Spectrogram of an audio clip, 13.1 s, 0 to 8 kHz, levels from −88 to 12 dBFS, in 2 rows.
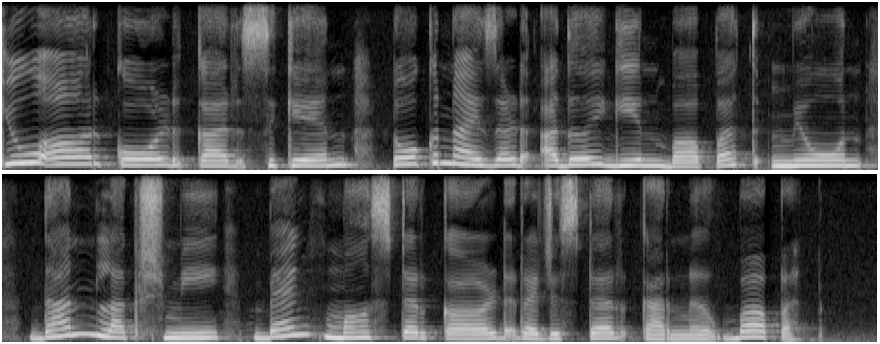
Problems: constant background noise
